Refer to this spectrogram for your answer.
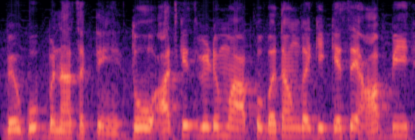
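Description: Higher-pitched Indian man giving a tutorial. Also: fairly quick, fairly bright tone, soft background music. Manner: repetitive, instructional, addresses viewers directly. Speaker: tech tutorial host. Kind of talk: casual step-by-step phone tutorial voice-over.

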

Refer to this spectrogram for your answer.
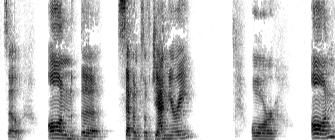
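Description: A woman teaching grammar in an online lesson, explaining clearly with a dry sense of humor. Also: mid-range voice. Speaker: English teacher. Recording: echoey room.

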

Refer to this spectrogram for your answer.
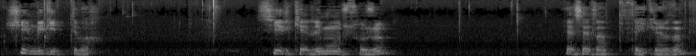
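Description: A man's voice: a little high, slow, a little mellow, a little hiss or hum. A man hosting a repair vlog in casual chat, exasperated and grumbling as he talks to himself and his viewers. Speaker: repair video host. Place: home repair workshop.

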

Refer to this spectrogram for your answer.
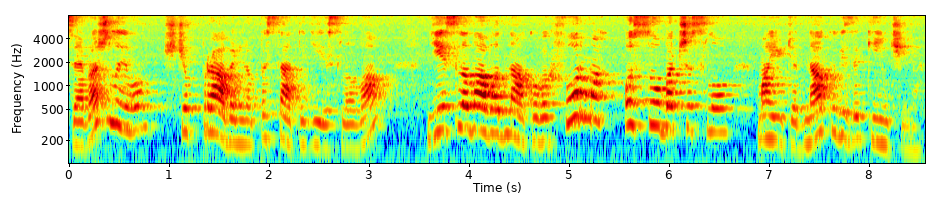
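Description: A woman's voice: fairly high pitch, sing-song, normal speed. Patient teacher woman, roomy sound. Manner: patient, guiding, talks directly to the pupil. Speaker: primary school teacher. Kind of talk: video lesson for children. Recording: roomy echo with faint background noise.

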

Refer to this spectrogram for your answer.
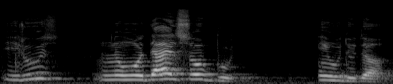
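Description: Jumpy evasive guy, high voice, stumbles and backtracks. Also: animated, darkish tone. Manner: hesitant, stammering, backtracking. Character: evasive man questioned about opium.

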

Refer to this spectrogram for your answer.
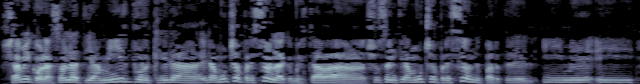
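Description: Husky young Argentine woman testifying. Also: medium pitch. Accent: Argentine Spanish. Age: young adult. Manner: halting, searching for words. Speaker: complainant in a psychological assessment. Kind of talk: personal testimony. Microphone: video call.

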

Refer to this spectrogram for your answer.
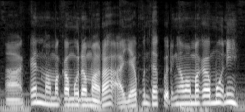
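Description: A young man with a high, light voice hosts a casual game role-play as a fussing father. He talks in a lively, joking, bossy way, with faint game music behind. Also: rapid-fire.

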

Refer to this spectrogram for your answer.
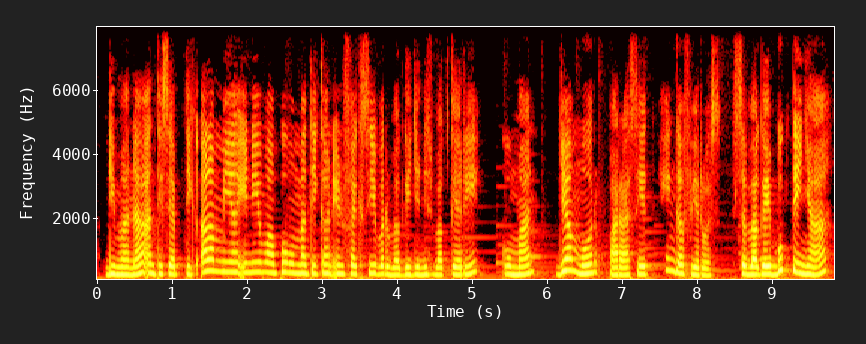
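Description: High-pitched woman reading an ad. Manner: even, upbeat sales voice-over, numbers read slowly. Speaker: ad narrator. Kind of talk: scripted product ad read.

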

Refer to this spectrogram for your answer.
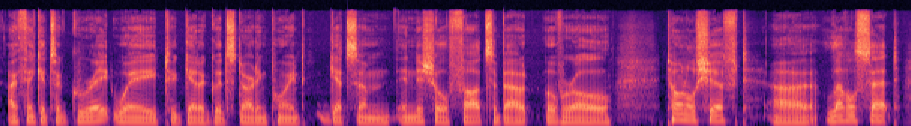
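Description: A man who is a mastering engineer, giving measured technical explanations as an interview guest. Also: fairly low pitch, a little mellow, no echo, clean studio sound.

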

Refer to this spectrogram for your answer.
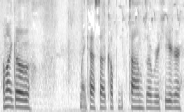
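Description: High in pitch yet darkish in tone, his voice barely moves in pitch and keeps a moderate pace. He vlogs while fishing a pond, chatting in an offhand, rambling manner and correcting himself, all picked up by a chest-mounted outdoor camera.

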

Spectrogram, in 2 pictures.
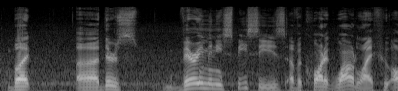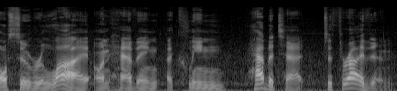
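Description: A young man, a water quality specialist, explaining outdoors while standing in a stream, informative with frequent fillers. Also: mid-range voice. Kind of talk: on-site educational explanation.

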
